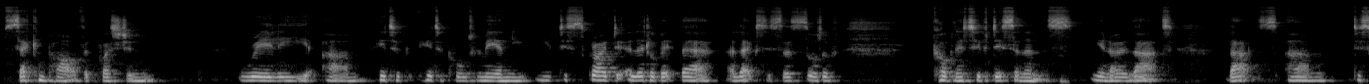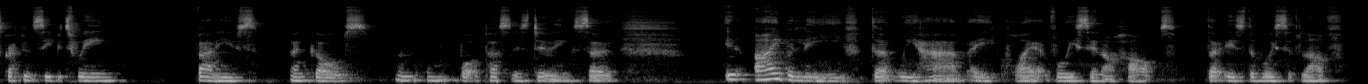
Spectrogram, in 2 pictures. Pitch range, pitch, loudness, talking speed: 165-185 Hz, 175 Hz, -29 LUFS, 140 wpm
